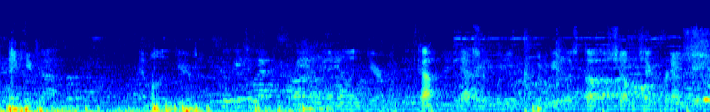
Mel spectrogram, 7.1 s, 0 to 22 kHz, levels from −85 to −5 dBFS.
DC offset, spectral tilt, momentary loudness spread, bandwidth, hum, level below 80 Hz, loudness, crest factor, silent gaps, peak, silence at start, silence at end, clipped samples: under 0.1%; -7 dB/octave; 14 LU; 11.5 kHz; none; -46 dBFS; -44 LUFS; 24 dB; none; -16 dBFS; 0 s; 0 s; under 0.1%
